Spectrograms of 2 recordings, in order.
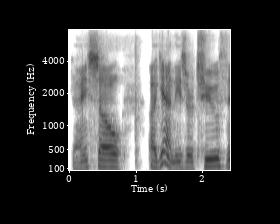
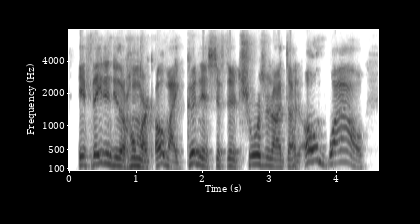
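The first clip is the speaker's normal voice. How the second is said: put-on shock and alarm, dripping with sarcasm; 3 semitones higher, 3 dB louder than usual. Mocking a parent's reaction to undone homework and chores: sarcastic mock alarm. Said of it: "Yes, that's sarcastic".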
